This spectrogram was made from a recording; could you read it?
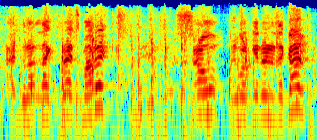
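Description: An actor playing a suave, gallant, mocking Mexican bandit hero in an old radio western, courtly and teasing with a Mexican accent. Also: male voice, extremely high pitch, fast talker. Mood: polite menace. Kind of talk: 1950s radio western acting. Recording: noisy old radio recording with clicks.

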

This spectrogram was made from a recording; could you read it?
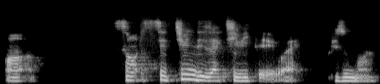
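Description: Husky, slow-speaking woman from Quebec. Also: lowish voice, darkish tone. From Quebec, Canada. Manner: hesitant, thoughtful, searching for words. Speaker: guest, street artist. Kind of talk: casual interview answers. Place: at home in her dining room.

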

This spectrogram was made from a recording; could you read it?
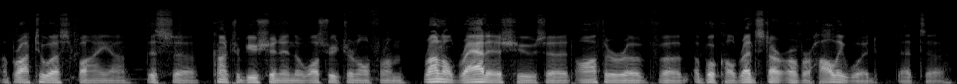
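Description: A man's voice: low voice, steady tone, normal speed, hardly any pauses, darkish tone, dry recording. A man hosting a radio talk show, reading and commenting with frequent fillers and wry asides.

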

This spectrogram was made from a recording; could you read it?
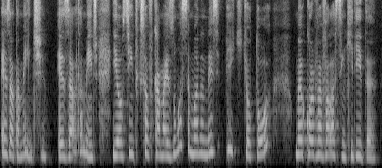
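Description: Hoarse, gravelly woman co-host chatting. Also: high voice, moderate pace, a little mellow. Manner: chatty, storytelling, acts out quotes. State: hoarse, losing her voice. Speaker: podcast co-host. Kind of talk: casual chat.

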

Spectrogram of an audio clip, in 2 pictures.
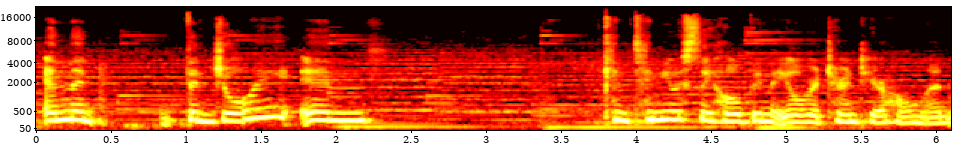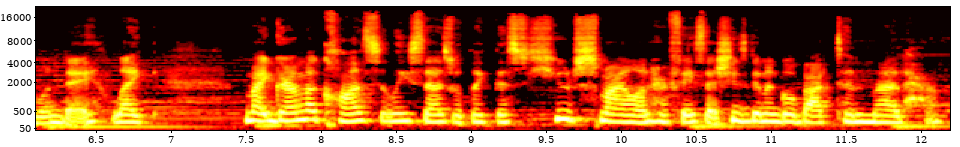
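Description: A woman from Seattle talking in a casual, animated interview, with many fillers. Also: mid-range voice, normal speed, faint music behind. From Seattle, United States.

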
